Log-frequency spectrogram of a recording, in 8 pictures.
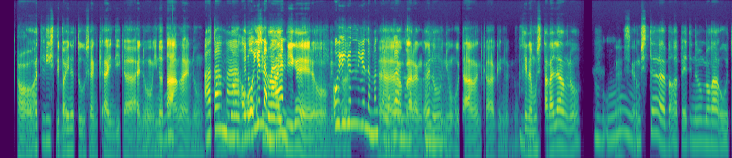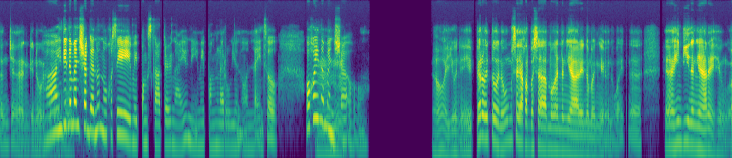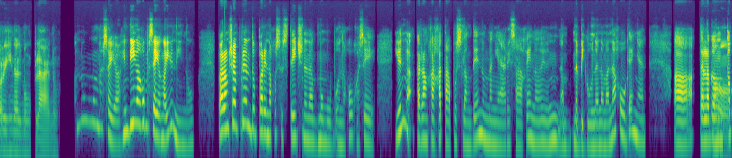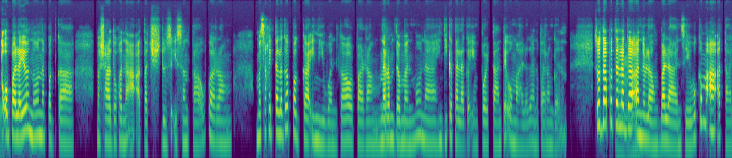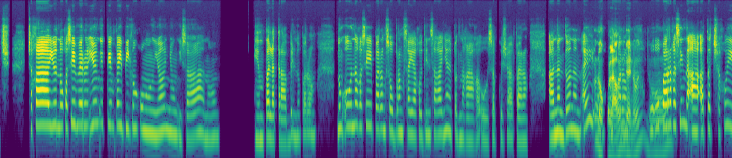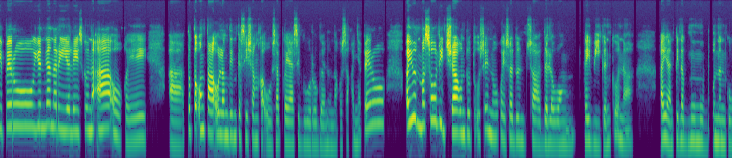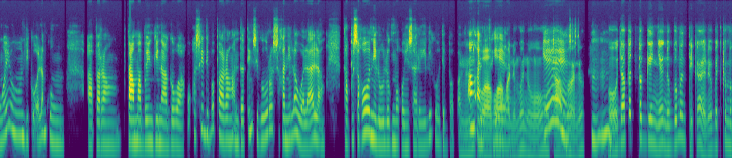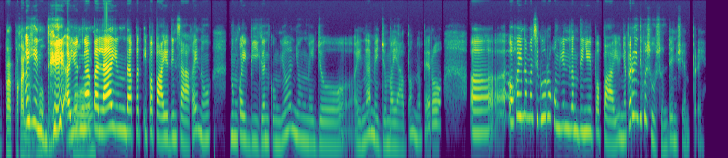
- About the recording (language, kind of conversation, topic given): Filipino, podcast, Ano ang pinakamalaking aral na natutunan mo mula sa pagkabigo?
- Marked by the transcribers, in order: tapping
